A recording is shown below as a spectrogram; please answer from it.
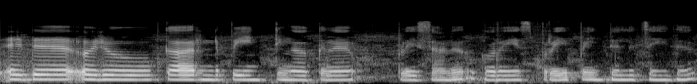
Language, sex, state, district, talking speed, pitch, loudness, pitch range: Malayalam, female, Kerala, Kasaragod, 105 wpm, 215 Hz, -16 LUFS, 205-220 Hz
